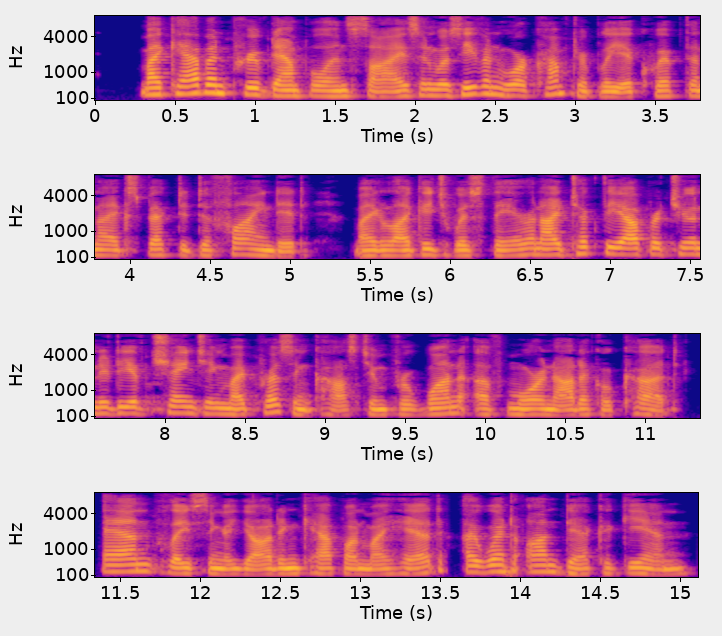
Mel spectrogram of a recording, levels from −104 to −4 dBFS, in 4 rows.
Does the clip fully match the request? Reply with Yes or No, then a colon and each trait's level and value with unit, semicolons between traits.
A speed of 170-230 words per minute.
Yes: average, 200 wpm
